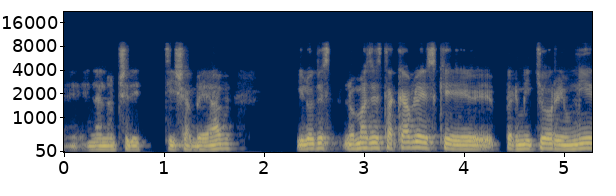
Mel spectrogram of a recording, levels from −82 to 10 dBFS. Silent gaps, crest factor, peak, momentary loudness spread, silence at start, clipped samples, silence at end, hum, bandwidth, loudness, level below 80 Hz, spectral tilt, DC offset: none; 14 dB; -2 dBFS; 6 LU; 0 s; under 0.1%; 0 s; none; 9.2 kHz; -17 LUFS; -58 dBFS; -6 dB/octave; under 0.1%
